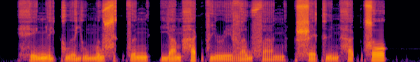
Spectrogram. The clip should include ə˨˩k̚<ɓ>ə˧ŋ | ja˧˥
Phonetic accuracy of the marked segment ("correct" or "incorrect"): incorrect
